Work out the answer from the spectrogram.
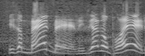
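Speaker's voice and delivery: exasperated complaint. Real, not acted. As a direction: protest at a crazy opponent. Complaining about opponent during game.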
